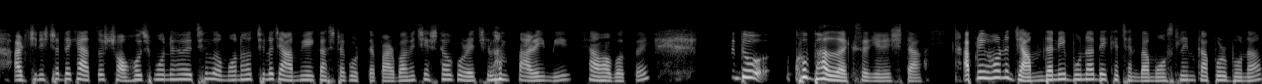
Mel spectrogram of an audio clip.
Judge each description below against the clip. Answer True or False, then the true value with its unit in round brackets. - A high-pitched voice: True (205 Hz)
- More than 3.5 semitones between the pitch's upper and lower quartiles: True (4.4 semitones)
